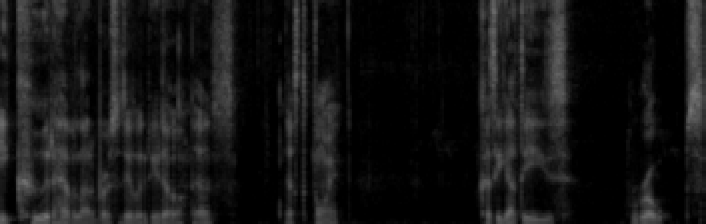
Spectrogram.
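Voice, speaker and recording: A man's very deep, low voice with lively intonation and a relaxed tone, somewhat breathy, with big swings in loudness, long, frequent pauses and a fairly slow pace. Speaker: gaming streamer. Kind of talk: casual live stream commentary. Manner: relaxed, casual.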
